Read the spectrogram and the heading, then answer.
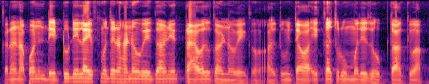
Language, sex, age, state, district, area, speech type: Marathi, male, 18-30, Maharashtra, Raigad, urban, spontaneous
